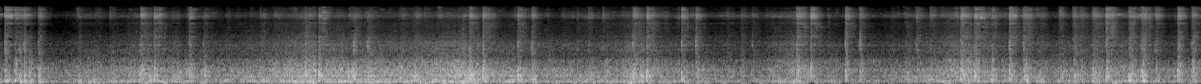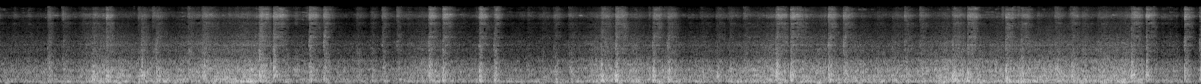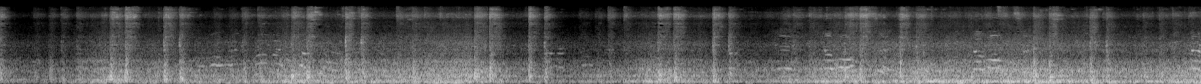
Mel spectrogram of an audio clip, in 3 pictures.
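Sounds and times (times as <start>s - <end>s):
train rumbling and rattling: 0.0s - 36.0s
wheels clicking over rail joints: 0.0s - 36.0s.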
